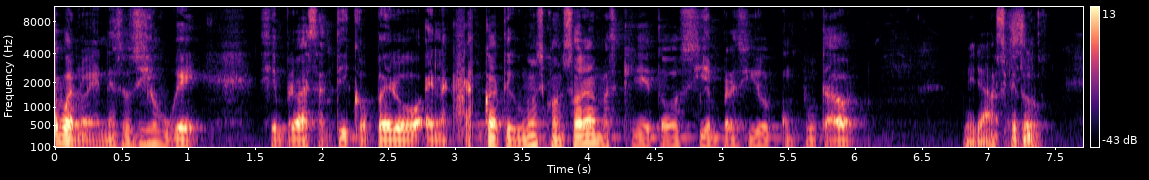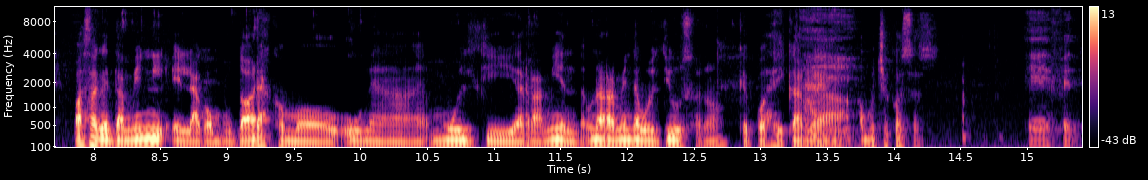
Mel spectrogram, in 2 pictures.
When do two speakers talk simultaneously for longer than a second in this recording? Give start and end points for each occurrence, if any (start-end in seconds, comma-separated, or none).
none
